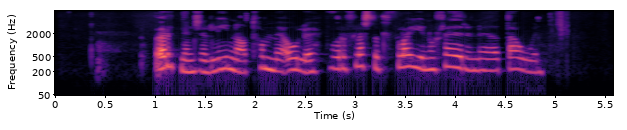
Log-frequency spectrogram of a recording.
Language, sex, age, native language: Icelandic, female, 20-29, Icelandic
